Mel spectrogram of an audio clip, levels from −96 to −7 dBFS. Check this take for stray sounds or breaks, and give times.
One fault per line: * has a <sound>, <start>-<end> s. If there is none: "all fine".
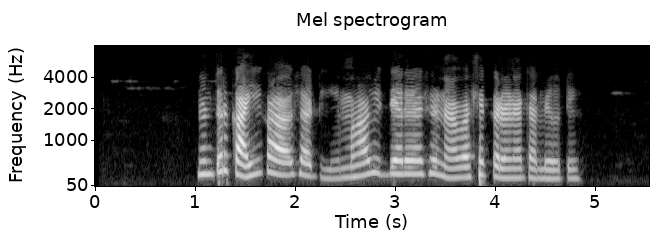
all fine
